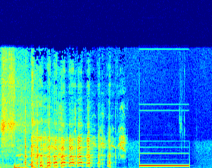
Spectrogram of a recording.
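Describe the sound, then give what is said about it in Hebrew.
A single steady telephone line tone sounds for about a second while a call is placed to a lottery winner, following a stretch of bright, rhythmic laughter-like bursts. “הנה, אנחנו רוצים להתקשר לזוכה.”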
